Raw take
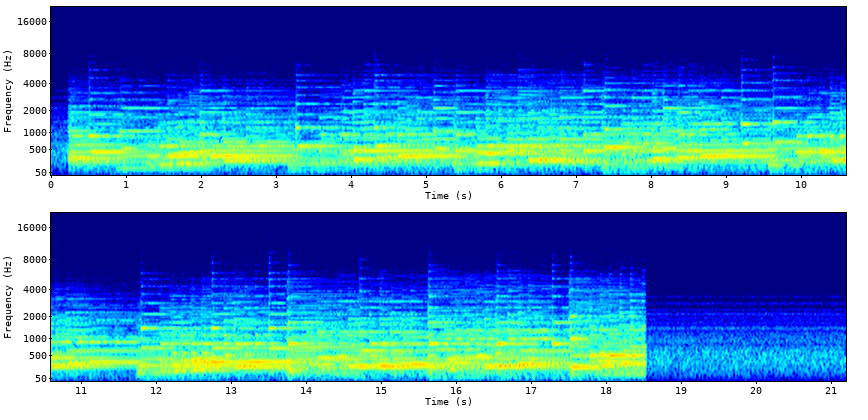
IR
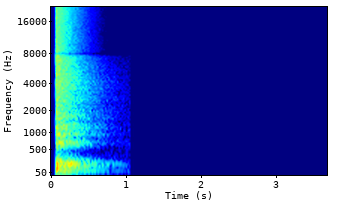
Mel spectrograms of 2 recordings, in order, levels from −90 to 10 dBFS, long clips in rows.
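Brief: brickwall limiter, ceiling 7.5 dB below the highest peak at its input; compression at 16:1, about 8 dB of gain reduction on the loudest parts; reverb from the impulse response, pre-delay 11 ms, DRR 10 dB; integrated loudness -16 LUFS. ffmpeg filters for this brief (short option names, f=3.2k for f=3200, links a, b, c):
-filter_complex "[0:a]acompressor=threshold=-27dB:ratio=16,alimiter=level_in=2.5dB:limit=-24dB:level=0:latency=1,volume=-2.5dB,asplit=2[a][b];[1:a]atrim=start_sample=2205,adelay=11[c];[b][c]afir=irnorm=-1:irlink=0,volume=-31.5dB[d];[a][d]amix=inputs=2:normalize=0,volume=17.5dB"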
